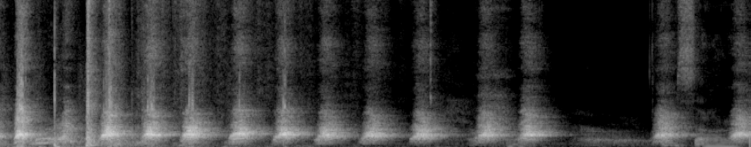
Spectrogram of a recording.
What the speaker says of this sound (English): She's a guard dog. Be quiet.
